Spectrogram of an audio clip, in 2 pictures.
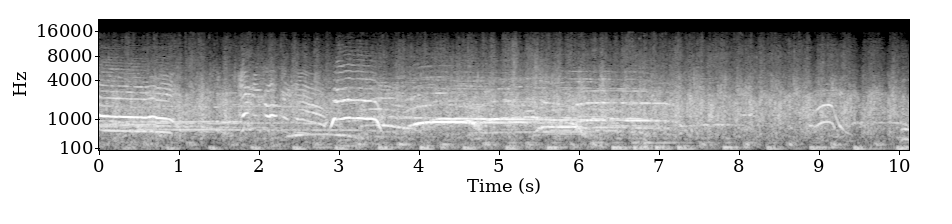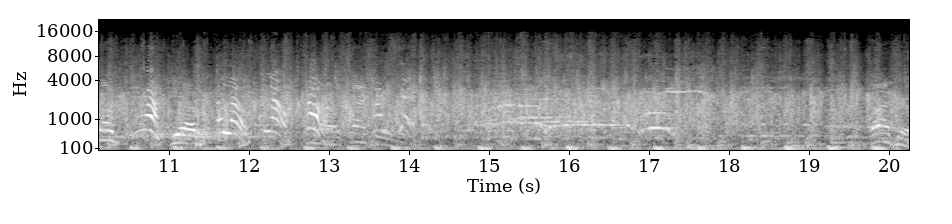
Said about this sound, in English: Everyone, let's give a round of applause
